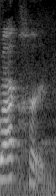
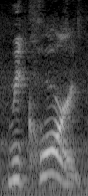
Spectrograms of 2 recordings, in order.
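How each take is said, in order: First: The stress is on the first syllable. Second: The stress is on the second syllable. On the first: It is used as a noun. "for the nouns and adjectives, as I have mentioned earlier, we stress the first syllable" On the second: It is used as a verb. "but for the verbs, we stress the second syllable"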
